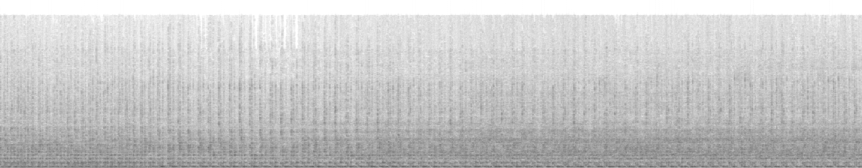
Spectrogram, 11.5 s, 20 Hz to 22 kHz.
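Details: Jeep 5.0 stroker during pushrod/lifter fix: loud clattery lopsided idle, dead cylinder dropping out; exhaust temperatures show the middle cylinder at 220–230 versus 400. Different pushrods may be needed. Misfire on one cylinder.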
